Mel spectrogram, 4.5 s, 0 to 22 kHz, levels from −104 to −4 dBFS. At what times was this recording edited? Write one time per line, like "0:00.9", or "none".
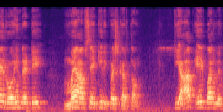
0:01.0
